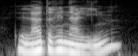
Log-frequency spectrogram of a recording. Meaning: adrenaline (epinephrine, the hormone and neurotransmitter)
- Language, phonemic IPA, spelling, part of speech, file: French, /a.dʁe.na.lin/, adrénaline, noun, Fr-adrénaline.ogg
